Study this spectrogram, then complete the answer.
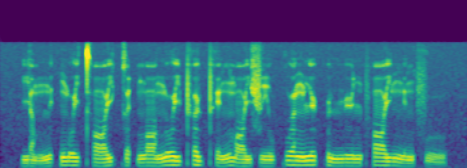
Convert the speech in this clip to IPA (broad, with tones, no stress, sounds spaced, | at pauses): j ɐ˨˩ m n̪ ɪ˨˥ k̚ m uː˧ j t̪ʰ ɔː˨˥ j k ɵ˨ t̚ ŋ ɔː˧ n̪ uː˥ j pʰ ɵ˥ ɥ pʰ ɪ˨˥ ŋ m ɔː˨˧ j f iː˨ w kʷ œː˥ ŋ n̪ yː˥ p̚ ɵ˧ ɥ m yː˧ n pʰ ɔː˥ j ŋ ɪ˧ ŋ f uː˨˩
